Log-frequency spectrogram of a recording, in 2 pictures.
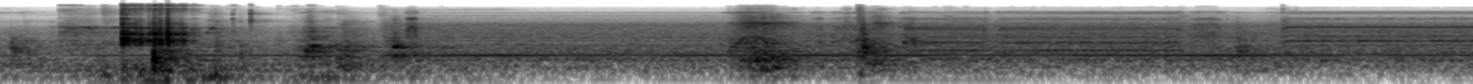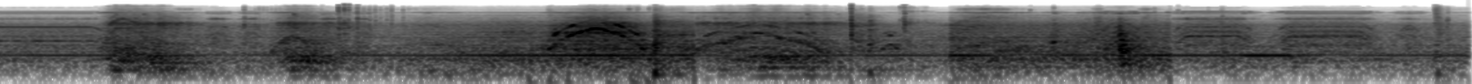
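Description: Wafios CNC wire-bending machine at work: servo drives whine in short steady tones and in rising and falling glides as the bending head and feed move, with repeated sharp clacks from the tooling over a steady machine hum.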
